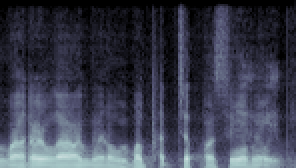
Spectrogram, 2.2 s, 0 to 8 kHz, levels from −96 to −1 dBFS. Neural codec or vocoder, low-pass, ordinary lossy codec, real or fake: codec, 16 kHz, 0.5 kbps, FreqCodec, larger model; none; none; fake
